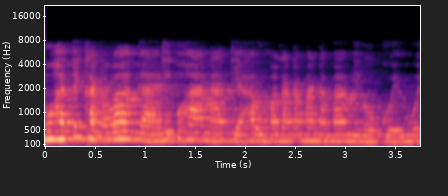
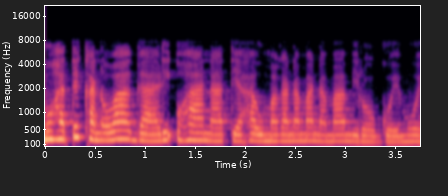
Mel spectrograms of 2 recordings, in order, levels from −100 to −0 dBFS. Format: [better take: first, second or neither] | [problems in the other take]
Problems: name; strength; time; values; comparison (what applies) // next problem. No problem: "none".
second | room echo; dies away in 0.9 s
